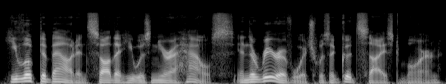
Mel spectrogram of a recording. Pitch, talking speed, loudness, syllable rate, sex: 95 Hz, 280 wpm, -20 LUFS, 5.8 syllables/s, male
